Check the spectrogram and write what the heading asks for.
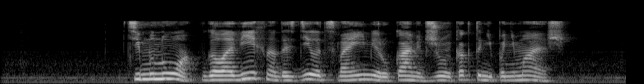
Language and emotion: Russian, angry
